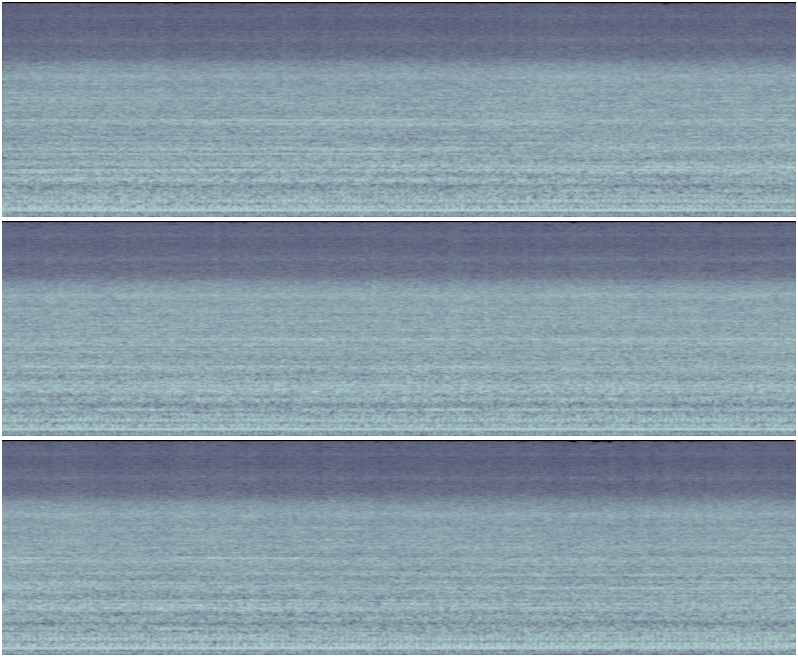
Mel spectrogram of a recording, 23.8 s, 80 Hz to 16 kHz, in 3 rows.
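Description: Allis-Chalmers 8070 tractor's six-cylinder diesel engine running steadily under load while pulling a disc harrow through the millet, heard from inside the cab with a constant low drone.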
